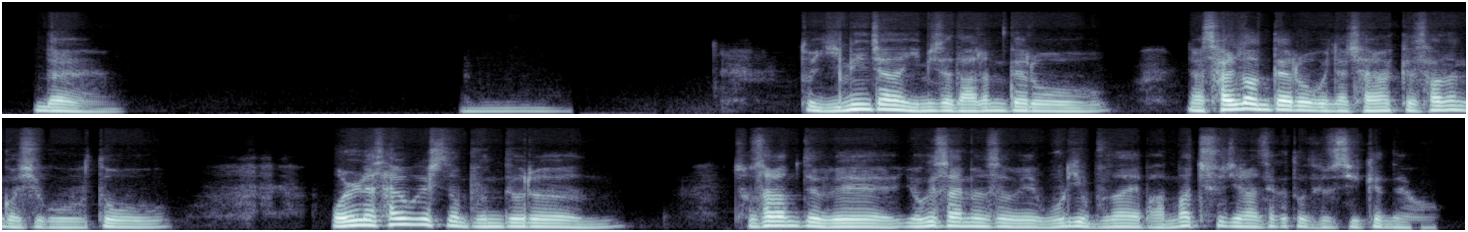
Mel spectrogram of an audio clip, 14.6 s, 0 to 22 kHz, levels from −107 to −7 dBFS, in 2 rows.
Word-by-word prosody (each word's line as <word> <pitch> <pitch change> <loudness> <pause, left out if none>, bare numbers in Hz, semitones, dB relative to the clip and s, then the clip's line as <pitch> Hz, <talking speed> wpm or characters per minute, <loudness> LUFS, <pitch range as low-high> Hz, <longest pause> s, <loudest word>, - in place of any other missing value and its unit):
네. 105 -9 -4 1.7
음. 105 0 -17 1.2
또 - - -3
이민자는 165 +7 +4
이민자 130 +1 0
나름대로 120 -2 -2 0.4
그냥 130 - -2
살던 170 +4 +7
대로 155 -3 +5
그냥 120 -2 -2
자유롭게 125 +3 -2
사는 150 +6 0
것이고 105 -4 -7
또 115 -2 -5 0.8
원래 170 +5 +6
살고 205 +4 +2
계시는 175 -6 -1
분들은 130 -3 -2 0.5
'저 - - -9
사람들 155 -4 +3
왜 125 -2 0
여기서 135 +3 0
살면서 140 -3 0
왜 120 0 -2
우리 125 +6 -3
문화에 125 0 -3
안 110 +1 -8
맞추지?'라는 150 -3 -4
생각도 135 +1 -8
들 110 -1 -12
수 110 +2 -9
있겠네요. 105 -6 -9
125 Hz, 305 characters per minute, -22 LUFS, 110-145 Hz, 1.7 s, 살던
